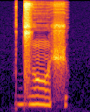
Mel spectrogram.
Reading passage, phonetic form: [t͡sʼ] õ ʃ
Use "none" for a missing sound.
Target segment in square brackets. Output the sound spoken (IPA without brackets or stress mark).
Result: d͡z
